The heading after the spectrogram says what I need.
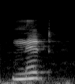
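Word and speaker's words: knit: कारण बताना किस चूमना निट बुन्ना यहां पर की के साइलेंट होगा एंड एनआईटी का प्रोनंसिएशन करेंगे तो निट का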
